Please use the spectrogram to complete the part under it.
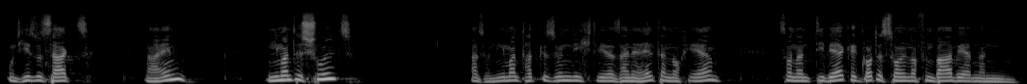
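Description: A man's voice: fairly high pitch, a little fast. Man preaching in a reverberant hall. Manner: conversational, lively retelling of scripture with asides. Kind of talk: sermon.

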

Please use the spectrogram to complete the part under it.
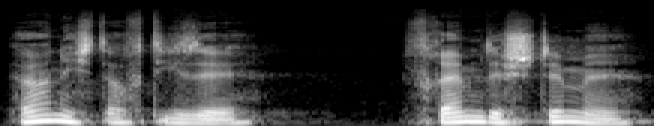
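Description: A man's voice: medium pitch, extremely slow. A man preaching a sermon in an earnest way, rising in force on key phrases. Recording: long hall reverb.

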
